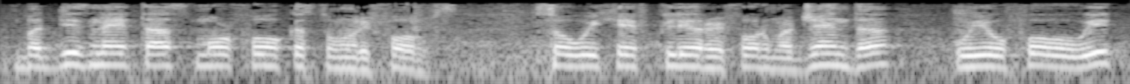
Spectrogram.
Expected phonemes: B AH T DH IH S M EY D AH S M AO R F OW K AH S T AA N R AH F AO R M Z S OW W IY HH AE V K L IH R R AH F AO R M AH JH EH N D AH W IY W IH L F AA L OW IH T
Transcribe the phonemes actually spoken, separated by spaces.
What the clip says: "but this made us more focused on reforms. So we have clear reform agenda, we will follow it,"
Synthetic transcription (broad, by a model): B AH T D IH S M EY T AH S M AO R F OW K AH S T AA N R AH F AO R M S S OW W IY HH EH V K L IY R R AH F AO R M AH JH EH N D AH W IY W IH L F AA L OW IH T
